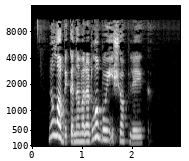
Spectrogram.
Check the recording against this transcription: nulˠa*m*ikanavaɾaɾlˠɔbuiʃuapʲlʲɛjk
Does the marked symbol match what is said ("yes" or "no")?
no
